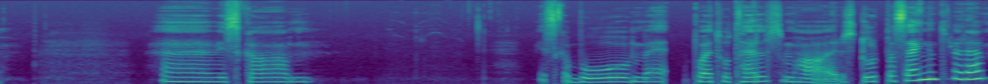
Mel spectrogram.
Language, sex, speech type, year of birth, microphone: Norwegian, female, spontaneous, 1970, Sennheiser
